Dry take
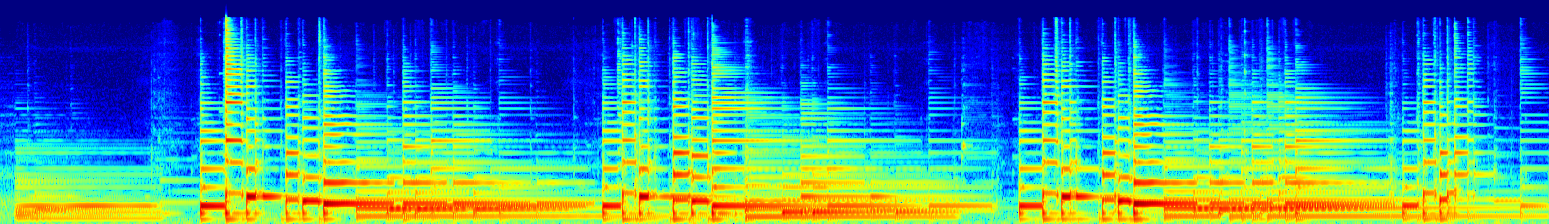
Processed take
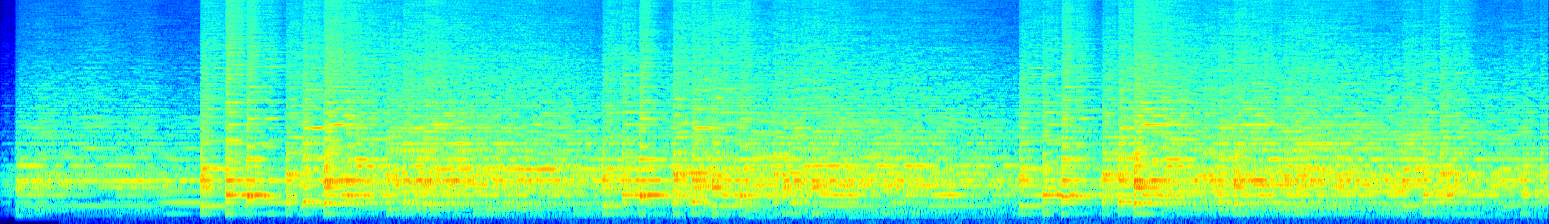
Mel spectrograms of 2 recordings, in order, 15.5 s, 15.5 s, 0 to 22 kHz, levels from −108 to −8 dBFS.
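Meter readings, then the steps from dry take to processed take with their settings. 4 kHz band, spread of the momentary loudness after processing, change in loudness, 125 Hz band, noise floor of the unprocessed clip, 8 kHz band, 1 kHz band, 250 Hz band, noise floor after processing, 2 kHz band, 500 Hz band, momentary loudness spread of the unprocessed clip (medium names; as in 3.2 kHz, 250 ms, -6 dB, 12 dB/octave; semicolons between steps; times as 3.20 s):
-8.5 dB, 11 LU, -12.5 dB, under -35 dB, -41 dBFS, -3.5 dB, -5.0 dB, -30.0 dB, -45 dBFS, -7.0 dB, -16.0 dB, 16 LU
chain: square wave that keeps the level; in parallel at +2 dB: compression, threshold -26 dBFS, peak gain reduction 17 dB; on the sum: resonant high-pass 710 Hz, resonance Q 3.8; chord resonator C3 sus4, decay 0.75 s; on a send: feedback delay 1001 ms, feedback 38%, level -6 dB; on the sum: bit-crushed delay 429 ms, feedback 80%, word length 9-bit, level -14 dB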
